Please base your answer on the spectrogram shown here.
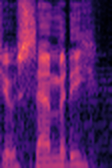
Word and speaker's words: Yosemite: You guys know it's pronounced Yosemite?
